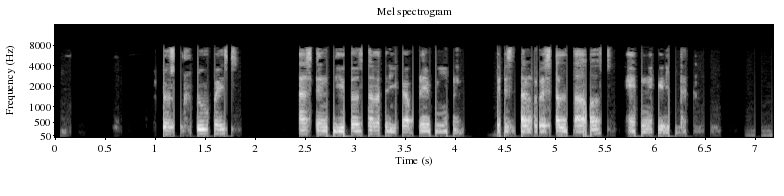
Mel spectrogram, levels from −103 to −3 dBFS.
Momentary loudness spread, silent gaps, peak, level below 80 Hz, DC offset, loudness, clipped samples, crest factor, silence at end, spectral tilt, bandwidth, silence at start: 12 LU; 1.87-2.43 s, 4.24-4.32 s, 5.64-5.69 s; -2 dBFS; -50 dBFS; under 0.1%; -21 LUFS; under 0.1%; 20 dB; 0.85 s; -3.5 dB/octave; 7.8 kHz; 1.1 s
